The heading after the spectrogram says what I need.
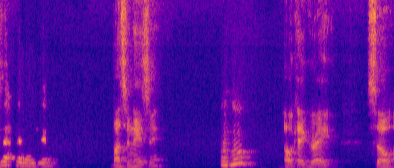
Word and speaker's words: Bassanese: Is, is it Bassanese or Bassanisi, or how is that pronounced? Bassanese.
